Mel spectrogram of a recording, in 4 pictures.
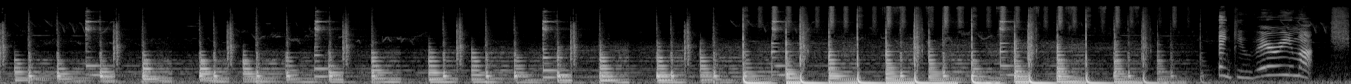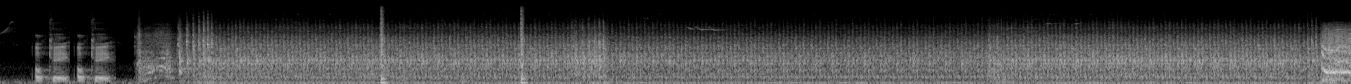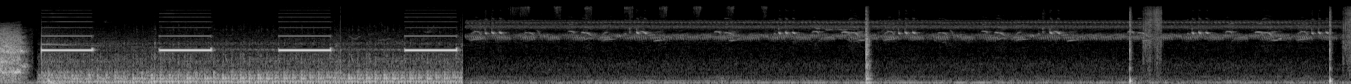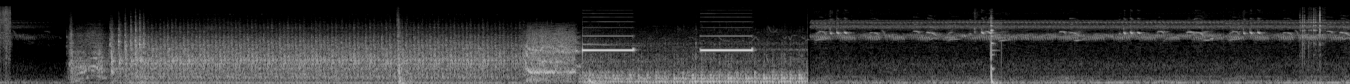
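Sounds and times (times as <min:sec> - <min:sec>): tractor engine running: 0:14.8 - 0:31.8, 0:41.2 - 0:54.0
sharp clicks: 0:40.2 - 0:40.7, 0:53.4 - 0:54.0.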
